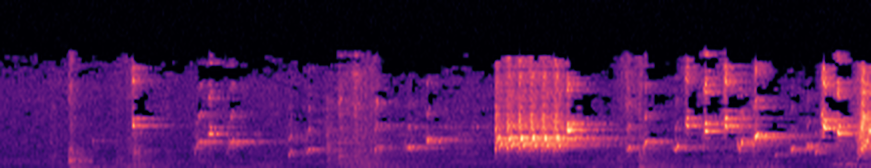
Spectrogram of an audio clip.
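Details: Goldfinch song in the Moroccan widani style: soft scattered chirps at first, then louder rapid trilling and sliding whistled notes.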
